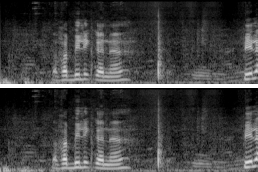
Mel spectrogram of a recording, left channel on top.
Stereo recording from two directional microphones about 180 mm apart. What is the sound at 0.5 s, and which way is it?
Speech, 45° right (ahead or behind).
